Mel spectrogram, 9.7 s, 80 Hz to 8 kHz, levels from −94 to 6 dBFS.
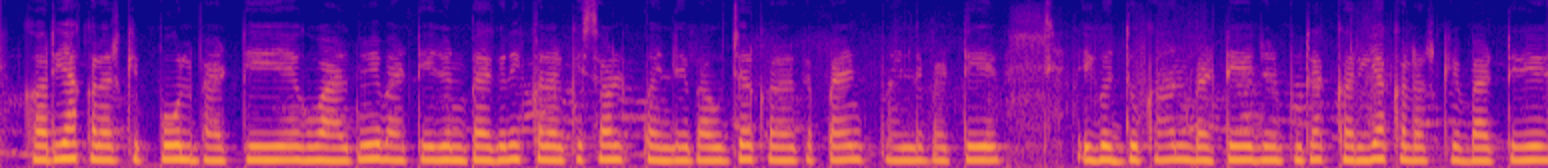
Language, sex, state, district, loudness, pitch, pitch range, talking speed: Bhojpuri, female, Uttar Pradesh, Gorakhpur, -22 LUFS, 235 Hz, 230-240 Hz, 185 wpm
